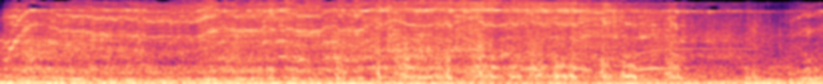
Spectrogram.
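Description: Remote-control car's motor whining at a high pitch, the whine wavering up and down with the throttle and stopping shortly before the end, over a steady low hum.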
